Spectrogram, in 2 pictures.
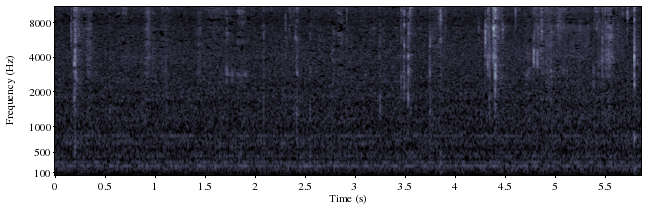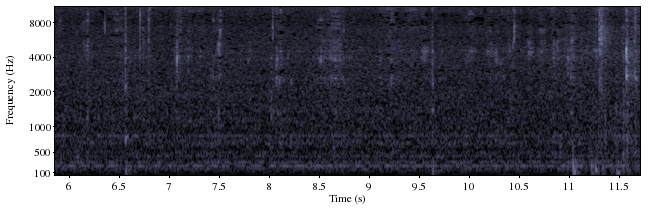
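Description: Close-up chewing of tacos: scattered small crunches and wet mouth clicks, a little louder near the end, over a steady low hum.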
